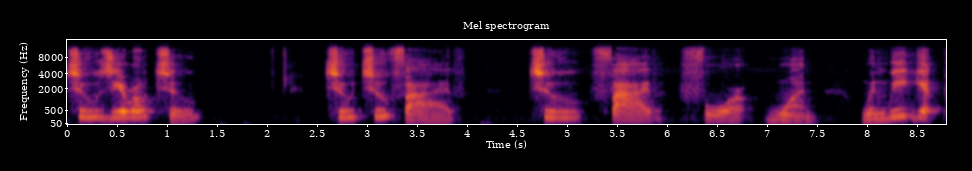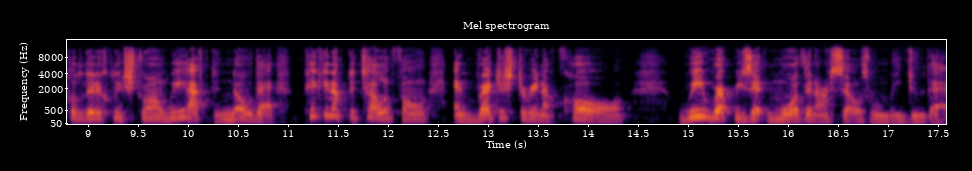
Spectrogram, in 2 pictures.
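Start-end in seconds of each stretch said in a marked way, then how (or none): 0.0-7.5 very slow, spaced-out delivery. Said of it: "I'm gonna say it again".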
